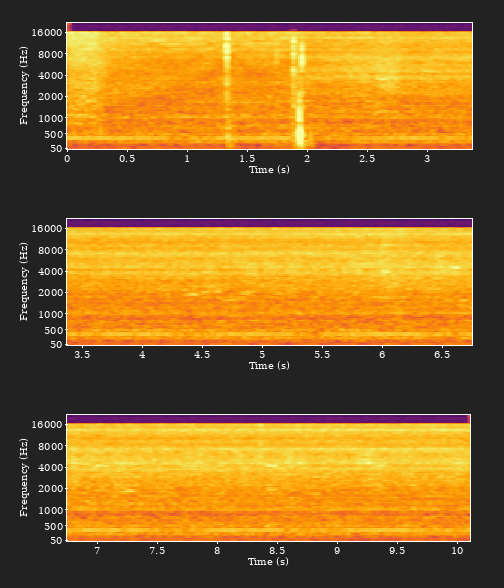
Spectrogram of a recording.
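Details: Veterinary ICU incubator running during a budgerigar's treatment with warming, humidification and oxygen therapy: steady mechanical hum, faint constant tone, two brief clicks near the start.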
